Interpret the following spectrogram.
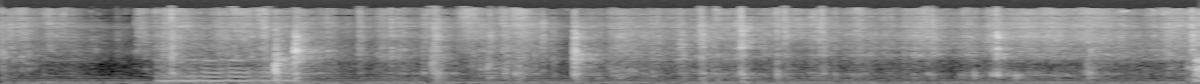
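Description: Scattered light clicks, taps and rustles of paper money, sheets and small objects being handled on a desk, with a brief spoken "uh" about a second in.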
